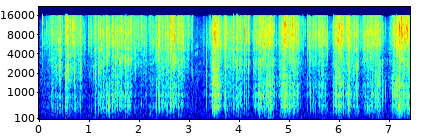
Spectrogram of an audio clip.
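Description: Long red acrylic nails scratch and rub across the reversible plastic sequins covering a small, soft, filled stuffed pig plush toy. The result is a continuous bright, crinkly rasp in uneven bursts, with short dips between strokes and no low-end weight.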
